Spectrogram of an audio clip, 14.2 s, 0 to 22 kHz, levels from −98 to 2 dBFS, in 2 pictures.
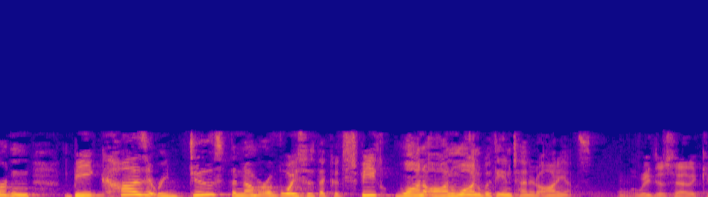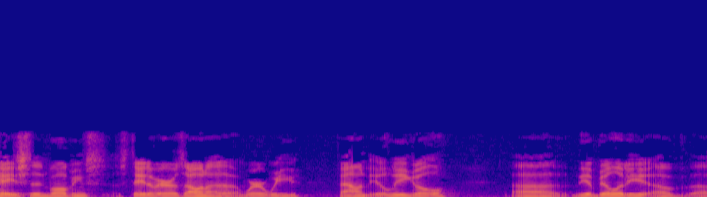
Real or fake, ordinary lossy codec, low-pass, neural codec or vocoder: fake; AAC, 48 kbps; 7.2 kHz; vocoder, 22.05 kHz, 80 mel bands, Vocos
